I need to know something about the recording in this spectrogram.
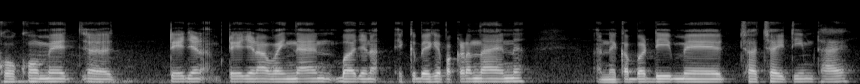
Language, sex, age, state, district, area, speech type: Sindhi, male, 18-30, Gujarat, Kutch, rural, spontaneous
